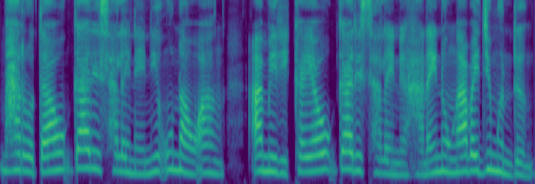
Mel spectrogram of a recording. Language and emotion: Bodo, fearful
